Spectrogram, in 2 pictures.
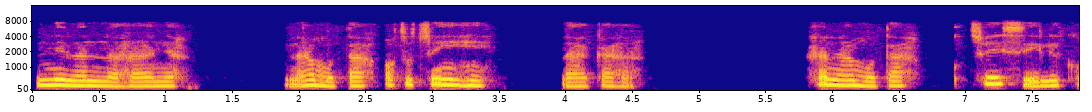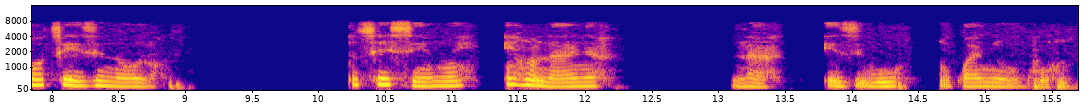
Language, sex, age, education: Igbo, female, 15-29, tertiary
